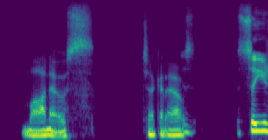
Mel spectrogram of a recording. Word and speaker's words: Monos: My number 9, Monos.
